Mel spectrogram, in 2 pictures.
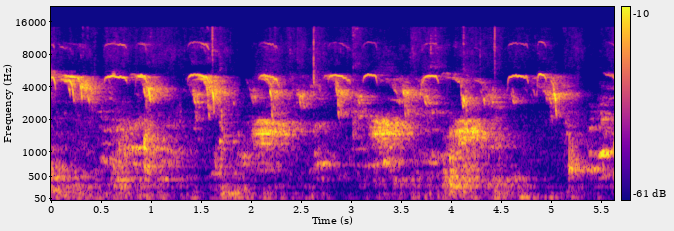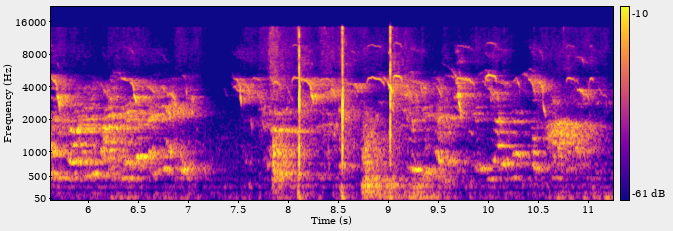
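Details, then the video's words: Several baby chicks chirping while drinking water: bright, falling peeps in loose clusters, joined by sharp clicking taps and a short quiet gap partway through. "Witty MURGI Baby "CHICKS CHIRPING" Sound"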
